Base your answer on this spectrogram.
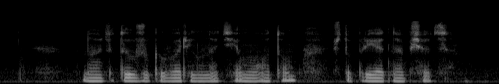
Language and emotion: Russian, neutral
